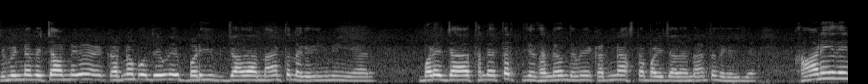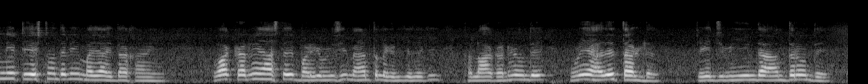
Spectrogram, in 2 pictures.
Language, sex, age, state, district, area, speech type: Dogri, male, 30-45, Jammu and Kashmir, Udhampur, urban, spontaneous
